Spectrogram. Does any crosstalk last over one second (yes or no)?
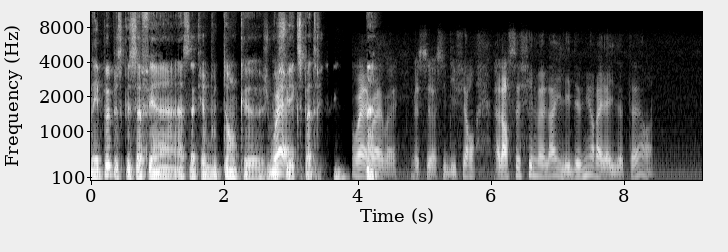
no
